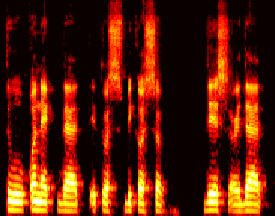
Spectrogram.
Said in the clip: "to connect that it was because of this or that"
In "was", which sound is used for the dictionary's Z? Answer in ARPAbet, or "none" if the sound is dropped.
S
